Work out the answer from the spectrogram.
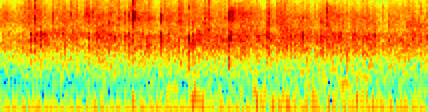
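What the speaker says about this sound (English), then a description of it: "Please, a round of applause for these amazing speakers" Faint applause from the audience at a venture investment forum after a panel of speakers, a quiet, continuous patter of many hands over a steady low hum.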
